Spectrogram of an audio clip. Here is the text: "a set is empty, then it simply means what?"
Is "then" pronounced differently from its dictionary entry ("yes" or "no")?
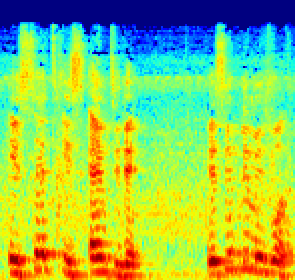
yes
